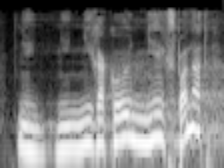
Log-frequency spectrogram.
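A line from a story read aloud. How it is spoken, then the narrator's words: Strained stammer. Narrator (Russian): выдавил он, заикаясь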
